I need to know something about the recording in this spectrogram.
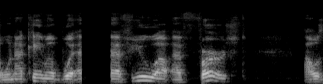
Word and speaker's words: Eff Yoo: was telling you man a lot of people mispronounce my name I think it's from the texting era you know yo is now when somebody goes yo what's good but it's my name is Fu you know what I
